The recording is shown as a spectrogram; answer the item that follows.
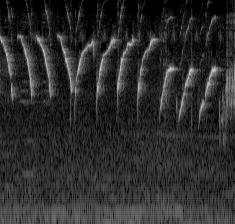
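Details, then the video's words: Song of a Border canary, used to train young canaries: clear high descending swept whistles repeated in a regular rhythm, some notes curving upward, ending in a brief buzzy burst. "Border Canaries | Canary Training Song"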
